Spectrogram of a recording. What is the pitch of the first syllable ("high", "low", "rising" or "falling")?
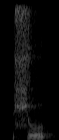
rising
